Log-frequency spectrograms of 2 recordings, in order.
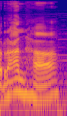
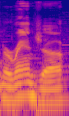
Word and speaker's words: Naranja: So if you have enjoyed this first episode of Pokemon Naranja, I'm actually saying it right this time, not Naranja, like I used to say when I was a wee little boy.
